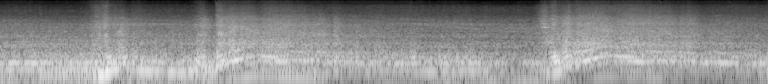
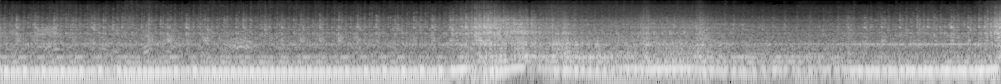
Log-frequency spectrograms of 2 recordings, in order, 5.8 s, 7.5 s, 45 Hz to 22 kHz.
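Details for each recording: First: Fox-body Mustang V8: two clean throttle blips, revs climb and fall smoothly with an even beat; all eight cylinders firing, fixed. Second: Fox-body Mustang V8, just revived after sitting, timing reset roughly: uneven loping idle, stumbles and won't rev cleanly; dead cylinder because an injector plug was left unplugged after voltage testing.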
